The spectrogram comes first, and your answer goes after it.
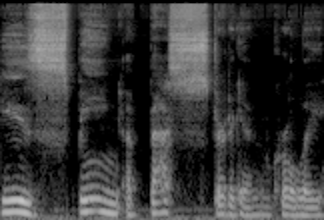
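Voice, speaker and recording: A woman puts on a hissing character voice. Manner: hissing, complaining.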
